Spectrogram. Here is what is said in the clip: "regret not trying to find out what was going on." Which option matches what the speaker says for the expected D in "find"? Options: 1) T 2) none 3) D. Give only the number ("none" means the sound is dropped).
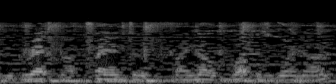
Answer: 2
